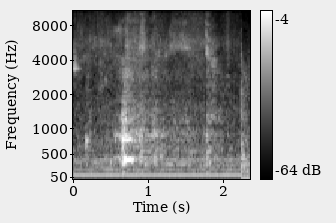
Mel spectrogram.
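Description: Faint rubbing of a damp cloth against the face, with a small swell about two-thirds of a second in, over a low steady hum.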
